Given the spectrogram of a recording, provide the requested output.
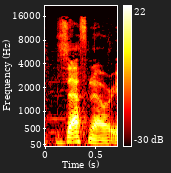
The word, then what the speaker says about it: Szafnauer: Aston Martin has announced that Formula One team principal Otmar Szafnauer, did I pronounce that correctly? – Szafnauer, yeah.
